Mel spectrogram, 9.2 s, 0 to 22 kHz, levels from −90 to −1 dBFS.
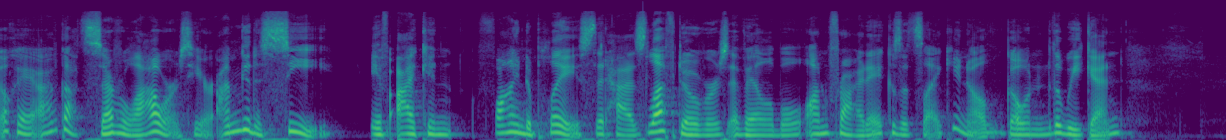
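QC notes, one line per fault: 4.82 s and 7.46 s, dropped samples: two single sharp clicks in the speech, the first right after "find a place that" and before "leftovers available on", the second after "it's like you know" just ahead of "going into the". Each time the waveform jumps because a handful of samples, well under a millisecond's worth, went missing, likely from a buffer hiccup. Nothing audible is lost, but the step makes a thin broadband tick you'd see as a vertical line in the spectrogram.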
